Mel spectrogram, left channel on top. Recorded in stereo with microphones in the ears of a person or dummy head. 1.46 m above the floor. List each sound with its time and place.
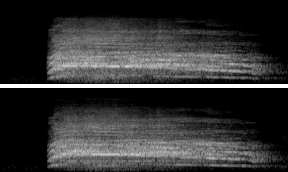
0.5 s a scream: 15° left (ahead or behind), 0.7 m; by 2.6 s 50° right (ahead or behind), 1.2 m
